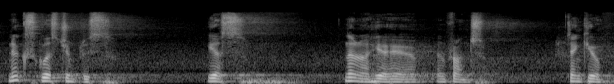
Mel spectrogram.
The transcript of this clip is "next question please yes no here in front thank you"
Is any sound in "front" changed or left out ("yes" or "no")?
no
